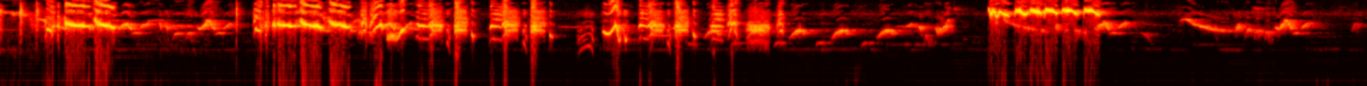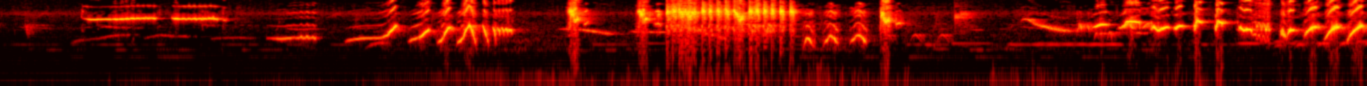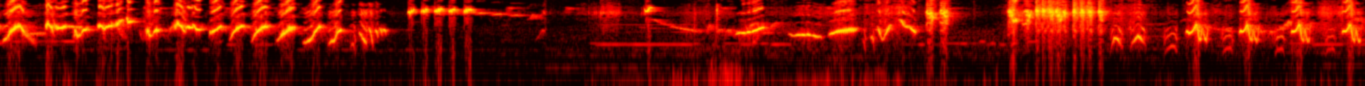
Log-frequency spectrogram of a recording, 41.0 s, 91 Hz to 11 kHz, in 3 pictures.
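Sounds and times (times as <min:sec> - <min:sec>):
rapid repeated bird notes: 0:00.0 - 0:08.2, 0:13.7 - 0:23.4, 0:24.2 - 0:40.9
bird singing whistled song: 0:00.0 - 0:40.9.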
